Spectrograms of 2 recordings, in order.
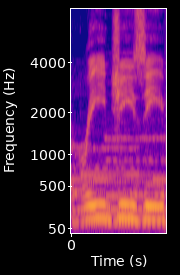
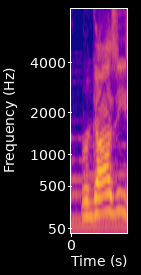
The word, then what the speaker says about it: Re-GZ: called the regazi yeah I pronounced it re-gz forever until I saw the dub rugazi sounds really weird to me but whatever it's based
